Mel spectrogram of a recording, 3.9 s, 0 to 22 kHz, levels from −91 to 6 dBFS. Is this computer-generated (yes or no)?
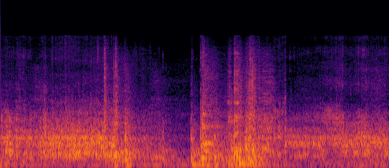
no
